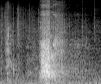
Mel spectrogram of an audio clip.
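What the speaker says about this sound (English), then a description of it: "Bloody dog." A dog gives a single short whimpering yelp in the video game Dragon Age: Origins, a brief clear cry standing alone against quiet background.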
